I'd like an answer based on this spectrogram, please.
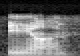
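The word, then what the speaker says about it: Aeon Flux: Hey, Eon. I said it right. Eon, right? Eon Flux. Yeah, there we go.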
